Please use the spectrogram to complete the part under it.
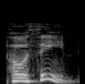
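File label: "potheen", British English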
